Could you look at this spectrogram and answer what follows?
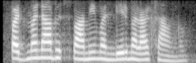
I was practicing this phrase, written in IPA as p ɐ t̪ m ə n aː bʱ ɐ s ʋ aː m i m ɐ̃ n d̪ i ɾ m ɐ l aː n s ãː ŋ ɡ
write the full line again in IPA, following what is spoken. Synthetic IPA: p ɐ d̪ m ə n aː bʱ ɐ s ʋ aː m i m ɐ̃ n d̪ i ɾ m ɐ l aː s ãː ŋ ɡ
